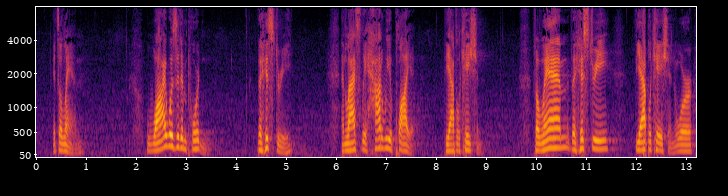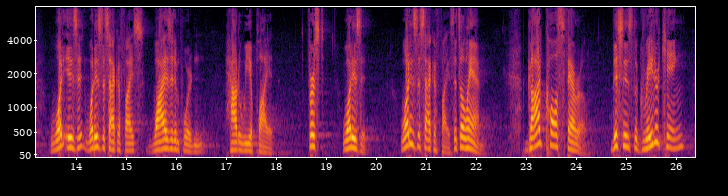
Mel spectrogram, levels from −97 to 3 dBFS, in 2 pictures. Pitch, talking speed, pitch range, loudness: 150 Hz, 135 wpm, 125-190 Hz, -20 LUFS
